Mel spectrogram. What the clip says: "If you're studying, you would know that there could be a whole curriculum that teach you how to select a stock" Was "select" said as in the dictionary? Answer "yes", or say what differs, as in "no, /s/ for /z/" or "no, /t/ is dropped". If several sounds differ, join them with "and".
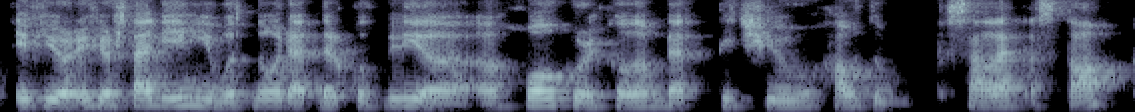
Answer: yes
